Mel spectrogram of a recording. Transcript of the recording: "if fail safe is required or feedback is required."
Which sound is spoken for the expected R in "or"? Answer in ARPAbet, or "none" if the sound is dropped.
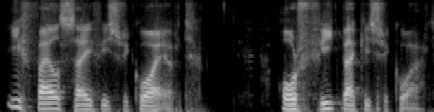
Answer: R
